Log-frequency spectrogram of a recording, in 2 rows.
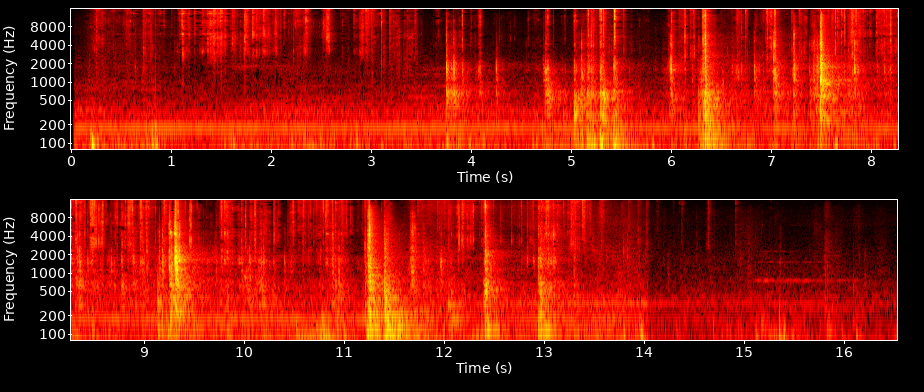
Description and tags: El sonido de la apertura de una puerta desde que se sacan las llaves del bolsillo
The sound of the Openning of the door with the keys.
Recorded with Zoom H1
